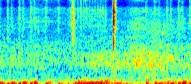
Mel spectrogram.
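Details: Chevy Impala six-cylinder daily driver while driving: low uneven rumble that stumbles and pulses irregularly, clearly not firing on all six, possibly only three; owner wonders about rod knock, brakes also failing; engine misfire.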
